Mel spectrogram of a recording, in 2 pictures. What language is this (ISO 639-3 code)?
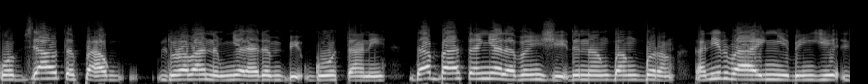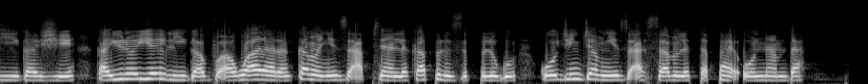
dag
